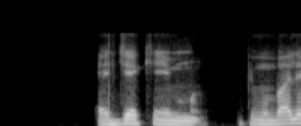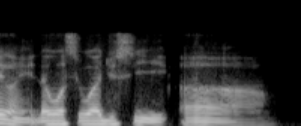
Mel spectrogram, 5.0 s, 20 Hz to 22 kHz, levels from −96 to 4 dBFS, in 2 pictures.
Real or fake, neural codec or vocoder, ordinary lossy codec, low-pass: real; none; none; 7.2 kHz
